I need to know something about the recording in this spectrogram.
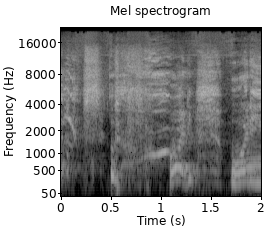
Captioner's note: laughing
